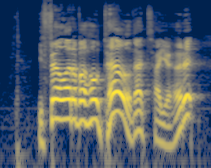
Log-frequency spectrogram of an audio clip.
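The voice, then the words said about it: Slips into a put-on accent. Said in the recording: “I don't know why I just came into that fucking little accent there.”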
